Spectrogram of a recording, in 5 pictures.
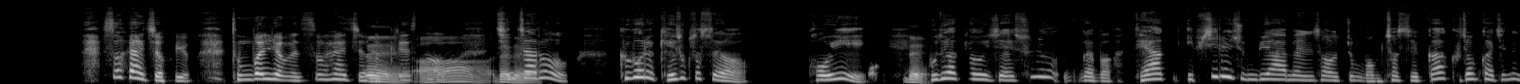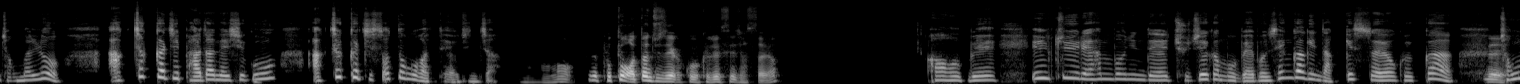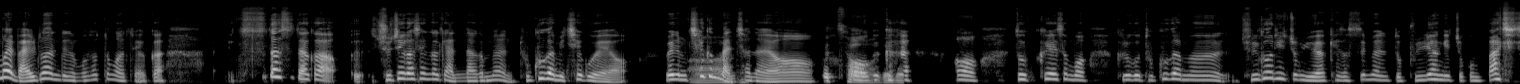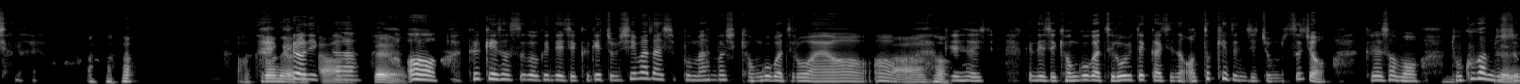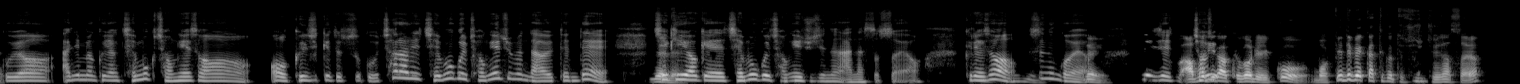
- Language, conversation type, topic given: Korean, podcast, 집안에서 대대로 이어져 내려오는 전통에는 어떤 것들이 있나요?
- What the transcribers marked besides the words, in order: laughing while speaking: "써야죠. 요 돈 벌려면 써야죠"; other background noise; laugh; laughing while speaking: "그러니까"; laughing while speaking: "빠지잖아요"; laugh; laugh; put-on voice: "피드백"; in English: "피드백"; unintelligible speech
